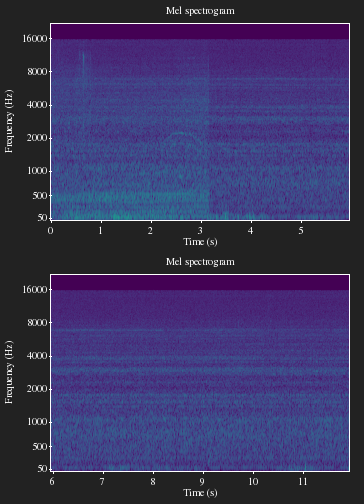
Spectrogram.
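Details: Broadband hiss and low rumble, louder in the first three seconds, then a steadier quieter noise.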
